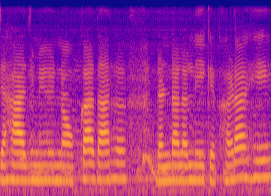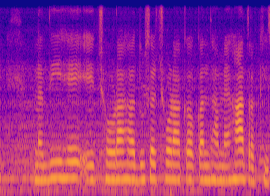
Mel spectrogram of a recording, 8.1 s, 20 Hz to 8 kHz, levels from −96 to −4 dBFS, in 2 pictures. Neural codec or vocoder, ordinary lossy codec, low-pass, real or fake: none; none; 7.2 kHz; real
